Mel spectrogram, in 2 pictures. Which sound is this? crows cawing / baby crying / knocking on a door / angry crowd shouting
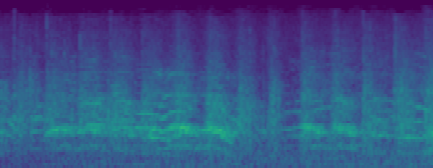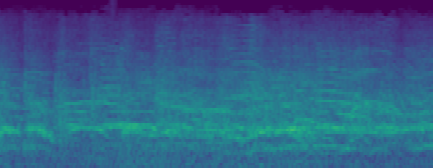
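angry crowd shouting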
